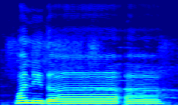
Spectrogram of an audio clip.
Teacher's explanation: یہاں دیکھیے اس حمزہ کے پر بھی مد ہے تو اس کو لمبا ادا کریں گے۔ یہاں وقف کرنے کی صورت میں جو ہے دو زبر ایک زبر میں بدل جائے گا، ایک حرکت اس سے پڑھیں گے۔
